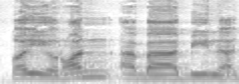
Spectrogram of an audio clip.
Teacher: جو رن ہے اس کو ہمیں رن ظاہر کر کے طیرن ایسے پڑھنا ہے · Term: اظہار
